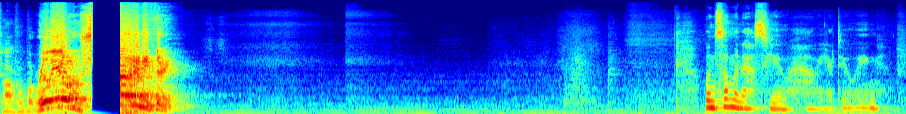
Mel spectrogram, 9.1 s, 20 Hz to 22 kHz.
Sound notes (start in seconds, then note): 2.5 both breathe uneasily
